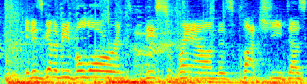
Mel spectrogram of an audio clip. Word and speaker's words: Valorant: We all call it Valorant, which is because of the emphasis on the A, you would think that it would be a double L, right? So technically the pronunciation for it is Valorant with no double letters coming in.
